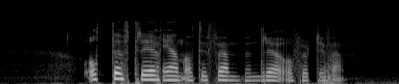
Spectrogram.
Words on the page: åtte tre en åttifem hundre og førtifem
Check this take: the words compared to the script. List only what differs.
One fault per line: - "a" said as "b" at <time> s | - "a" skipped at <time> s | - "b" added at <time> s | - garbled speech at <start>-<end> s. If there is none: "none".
none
